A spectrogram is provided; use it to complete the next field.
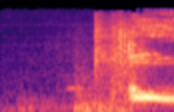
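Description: A single dull, heavy thud as a fainting man falls face-first onto a hard floor, fairly loud, followed by a brief tonal scrape or groan-like noise as the sound trails off.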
